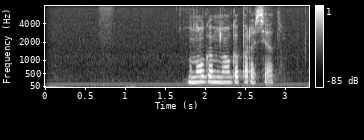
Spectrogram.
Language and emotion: Russian, neutral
